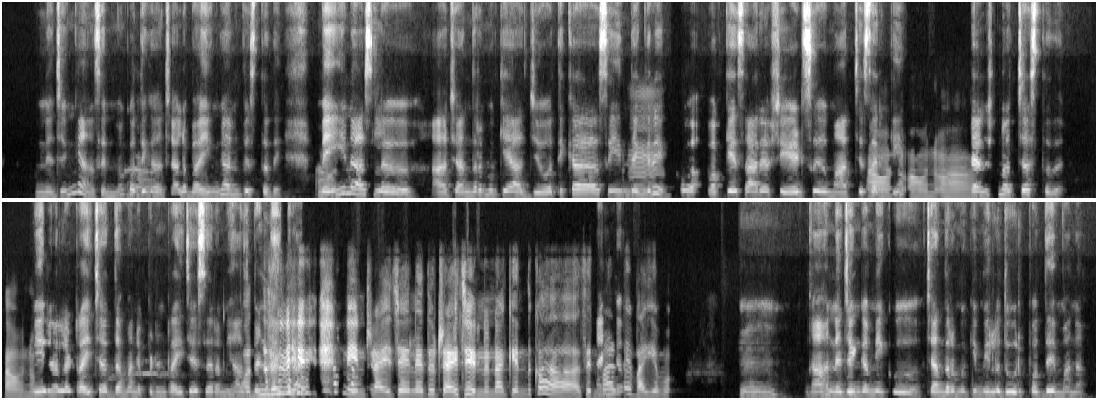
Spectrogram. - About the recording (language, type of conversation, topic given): Telugu, podcast, సినిమాలు, పాటలు మీకు ఎలా స్ఫూర్తి ఇస్తాయి?
- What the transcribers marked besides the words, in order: in English: "మెయిన్"; in English: "సీన్"; in English: "షేడ్స్"; in English: "ట్రై"; other street noise; other background noise; in English: "ట్రై"; giggle; in English: "ట్రై"; in English: "హస్బెండ్"; in English: "ట్రై"; chuckle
